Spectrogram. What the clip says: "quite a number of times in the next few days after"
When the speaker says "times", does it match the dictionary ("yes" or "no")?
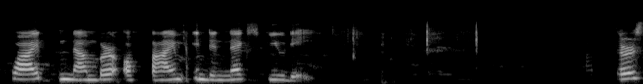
no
